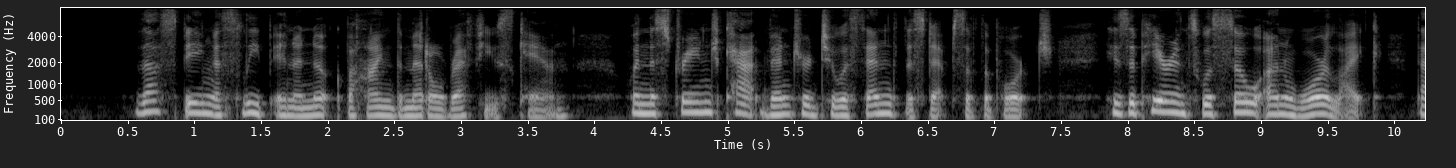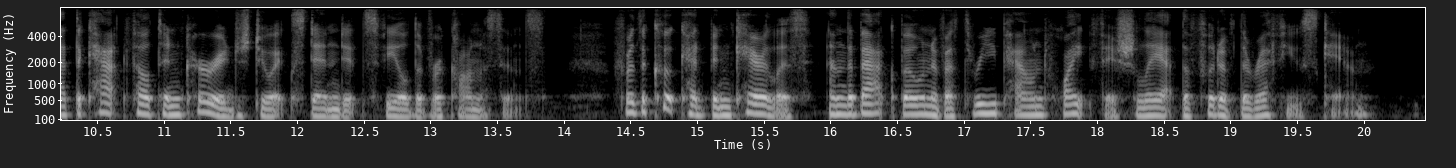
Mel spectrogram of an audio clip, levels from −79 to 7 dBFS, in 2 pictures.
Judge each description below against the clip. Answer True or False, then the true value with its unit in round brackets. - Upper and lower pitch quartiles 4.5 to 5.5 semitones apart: False (3.7 semitones)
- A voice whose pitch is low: False (185 Hz)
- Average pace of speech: True (180 wpm)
